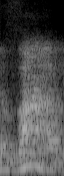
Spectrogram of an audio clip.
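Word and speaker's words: ו: So anyway, the Vav is pronounced as a U, which actually is not U, but like U, like the word you too, like you too, like so. It could be pronounced as U, or it could be pronounced as an O, and also a V, depending of where it is located. So it could actually be a vowel, or it could be a consonant.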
